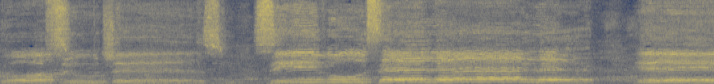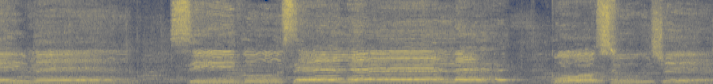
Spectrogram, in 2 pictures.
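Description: A small group of people singing together unaccompanied, several voices in harmony, in sung phrases with short breaks between them.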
